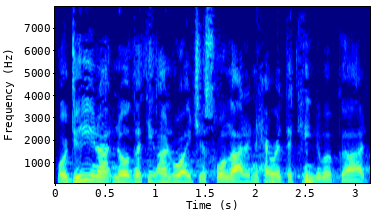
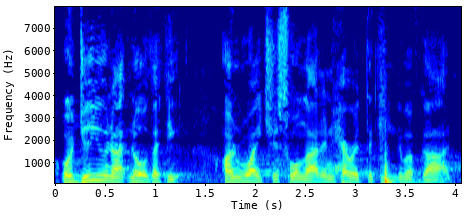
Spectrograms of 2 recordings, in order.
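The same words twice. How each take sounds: First: Firm, declared, not asked; loud, flat-out declaration of scripture; statement of fact. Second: Reading as question. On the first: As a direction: read it as fact, no question. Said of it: "that's a statement of fact". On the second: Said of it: "that's not only a question, that's a statement of fact". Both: Shown as a demonstration.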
